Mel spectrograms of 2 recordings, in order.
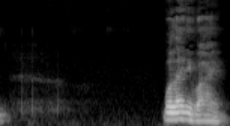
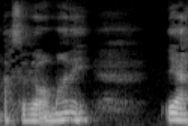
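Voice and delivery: ordinary delivery

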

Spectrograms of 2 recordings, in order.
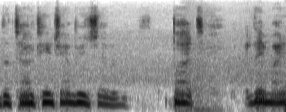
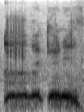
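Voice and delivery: a sudden high cry of surprise; amazed exclamation; 11 semitones higher than usual. Acted. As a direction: jump up in pitch, shocked. Commentator reacts to swanton bomb.

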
